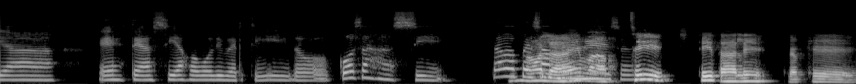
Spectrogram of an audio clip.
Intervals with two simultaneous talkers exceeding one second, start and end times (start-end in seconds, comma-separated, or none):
5.1-6.4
